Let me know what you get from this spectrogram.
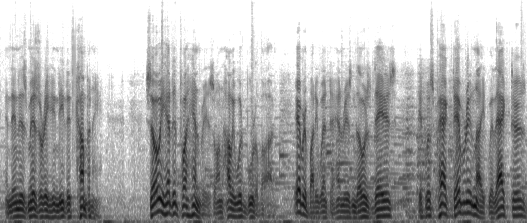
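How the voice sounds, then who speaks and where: Reminiscing storyteller, lowish voice, fifties radio narration, faint music behind. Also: male voice. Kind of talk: 1950s radio drama narration. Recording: dull 1950s radio recording.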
